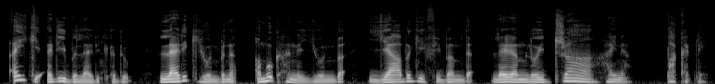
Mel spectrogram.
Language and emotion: Manipuri, fearful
